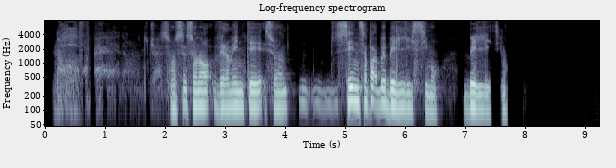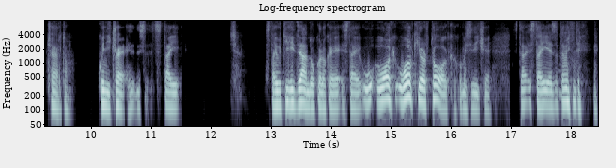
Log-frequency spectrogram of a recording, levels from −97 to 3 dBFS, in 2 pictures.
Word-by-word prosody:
No, - - -17 0.4
vabbè, - - -20 0.3
no, - - -33
cioè, - - -20
sono 115 - -7
sen 140 +5 -4
sono 130 -1 +1
veramente 125 +1 0
sono, 120 0 -4
mh - - -2 0.2
mh 150 - -17
mhmm, 135 -1 -20
senza 150 +2 +3
pa 160 -1 +2
be 145 +2 +1
bellissimo, 120 -4 -1 0.3
bellissimo. 110 -2 -1 1.6
Certo. - - -6 0.4
Quindi, 130 -3 +1
cioè, 125 -4 +1
uhm, 120 +2 -11
s 120 - -10
stai 120 -3 -4 0.8
cioè, - - -20 0.4
stai 125 - -2
utilizzando 135 -1 +3
quello 120 -1 0
che, 115 0 -2
ehm, - - -18
stai, 120 -1 -3
"w 150 +5 +1
walk 160 +3 +5
walk 170 +4 +5
your 145 -3 +4
talk" 115 -11 +1
come 115 0 -7
si 115 - -13
dice, 110 -2 -8 0.3
sta 140 +1 -6
stai 130 -1 0
esattamente 130 0 -3
125 Hz, 135 wpm, -21 LUFS, 120-140 Hz, 1.6 s, walk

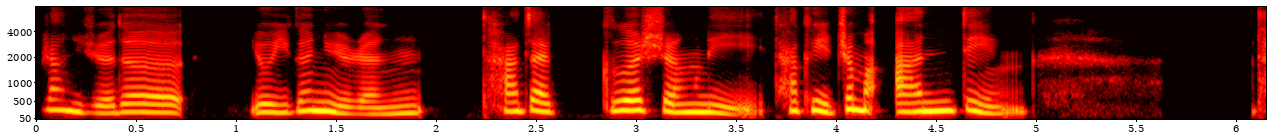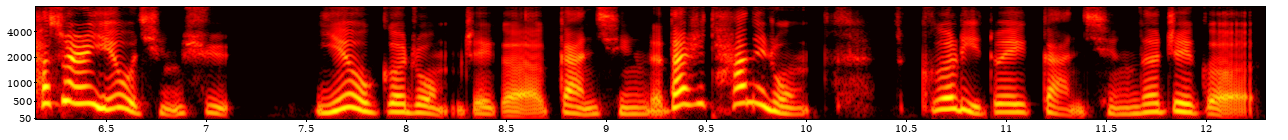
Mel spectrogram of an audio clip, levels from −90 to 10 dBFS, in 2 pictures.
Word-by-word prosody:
让 275 -2 -2
你 - - +2
觉 195 -3 -5
得 210 -2 0 0.3
有 215 0 -1
一 205 - -2
个 250 +3 0
女 240 -6 +5
人， 175 +3 -4 0.3
她 235 0 -3
在 235 -3 +1 0.2
歌 260 +1 +4
声 220 -4 +2
里， 205 +2 -2
她 250 - -2
可 255 - -1
以 235 - +5
这 285 - +4
么 260 - +5
安 240 +3 +5
定。 235 -2 -2 1.1
她 445 - +3
虽 - - +6
然 445 -2 +6
也 310 - +6
有 330 - +1
情 - - -9
绪， - - -9 0.4
也 230 +5 0
有 305 -8 +3
各 220 +1 -1
种 195 -4 -3
这 - - -6
个 - - -4
感 185 -6 -1
情 170 -1 -8
的。 - - -5
但 380 +4 +5
是 440 - -5
她 440 - 0
那 - - +1
种 - - -1 0.5
歌 290 +3 +1
里 270 - 0
对 215 +3 -2
感 205 -4 -7
情 170 -1 -10
的 220 +2 -1
这 225 -1 +1
个， 310 +8 -4
225 Hz, 245 characters per minute, -23 LUFS, 200-260 Hz, 1.1 s, 虽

